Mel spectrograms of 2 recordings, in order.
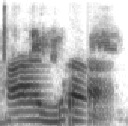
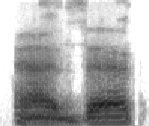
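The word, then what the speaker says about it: هذا: Coba Ibu bedakan pengucapan hasa, haja sama haza. Za, dia huruf Z, huruf Z. Haja. Haza. kalbun. Hadza kalbun.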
